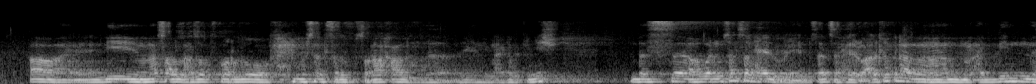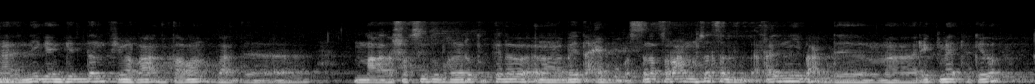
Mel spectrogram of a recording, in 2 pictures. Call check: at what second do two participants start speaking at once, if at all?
none

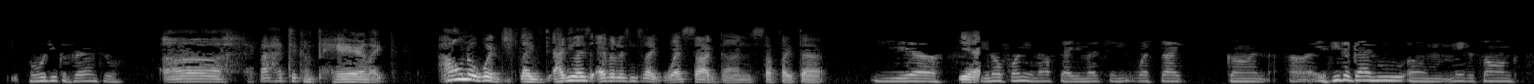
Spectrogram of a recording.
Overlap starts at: none

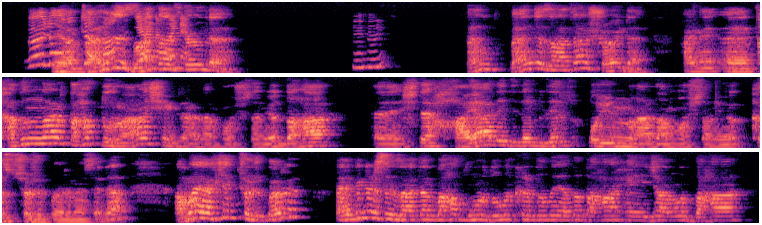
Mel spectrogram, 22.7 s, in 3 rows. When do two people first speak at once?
0.5 s

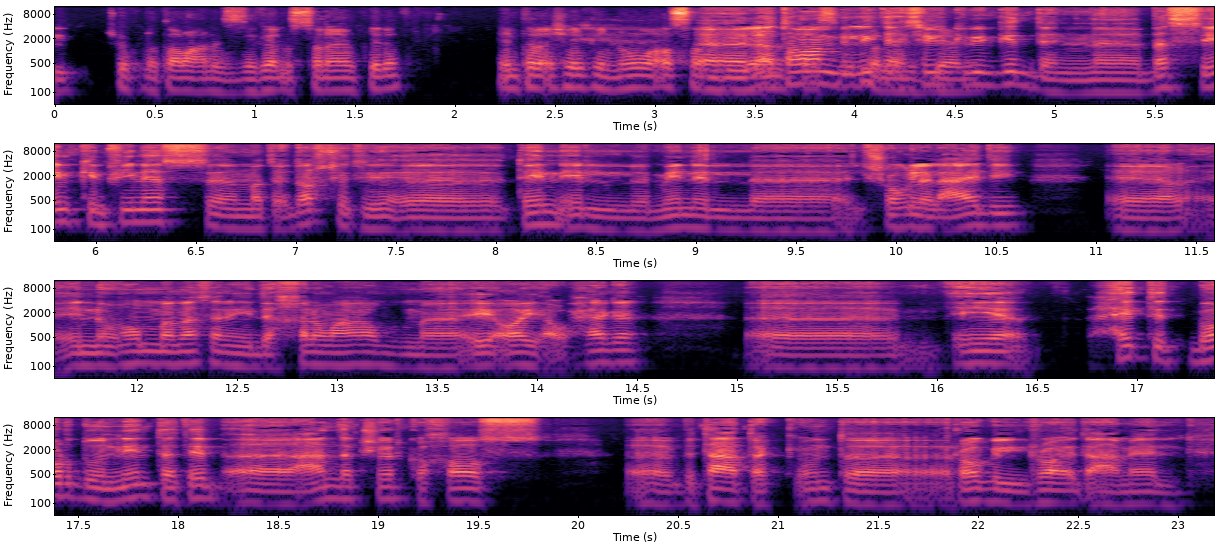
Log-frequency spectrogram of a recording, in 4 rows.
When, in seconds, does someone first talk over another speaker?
3.2 s

